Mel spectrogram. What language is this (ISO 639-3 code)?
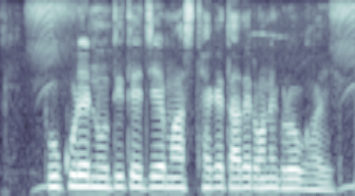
ben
